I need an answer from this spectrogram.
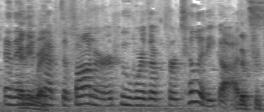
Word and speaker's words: Vanir: S-I-R, and then what I have deciphered as Vanir, V-A-N-I-R, which you pronounce as Vanir.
